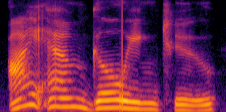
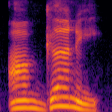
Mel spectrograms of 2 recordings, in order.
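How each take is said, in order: First: Every word is said fully and separately. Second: It is slurred further into 'I'm gunny'. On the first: The speaker calls it right. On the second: The speaker calls it wrong.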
